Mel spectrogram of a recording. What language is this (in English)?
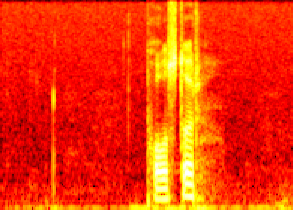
Norwegian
